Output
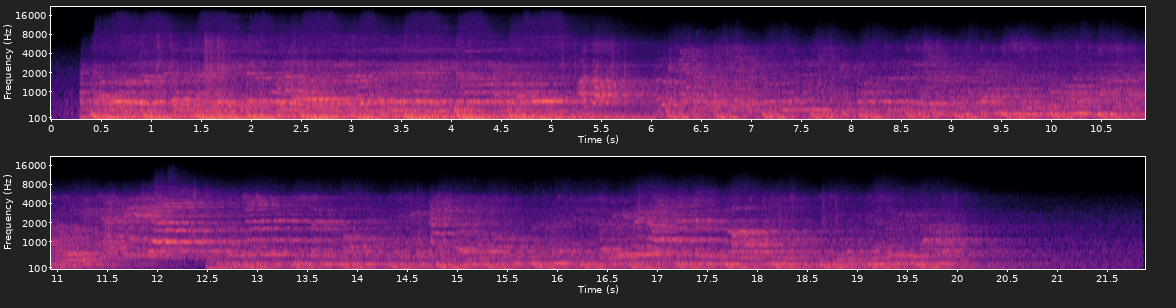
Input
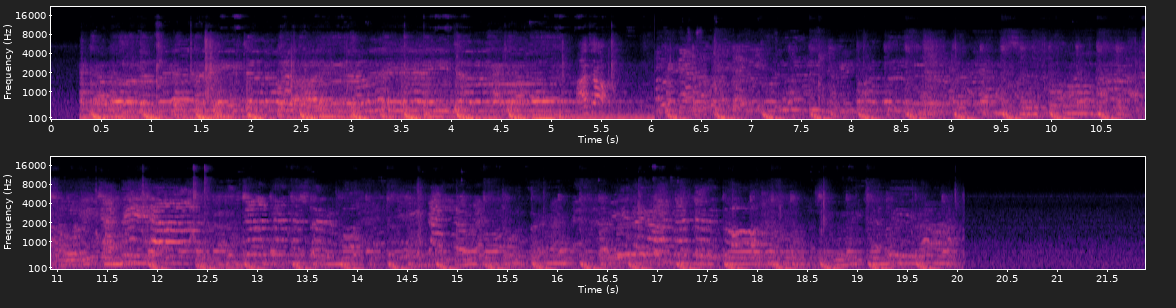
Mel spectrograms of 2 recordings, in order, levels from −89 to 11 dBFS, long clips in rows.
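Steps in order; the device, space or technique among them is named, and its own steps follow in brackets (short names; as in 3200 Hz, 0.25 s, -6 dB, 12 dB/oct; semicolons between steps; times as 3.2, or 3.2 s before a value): 11.46–12.5 HPF 480 Hz 24 dB/oct; loudspeakers at several distances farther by 22 m -9 dB, 43 m -2 dB; cassette deck with a dynamic noise filter (white noise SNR 22 dB; low-pass opened by the level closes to 1900 Hz, open at -19 dBFS); Schroeder reverb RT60 3.5 s, combs from 28 ms, DRR 6 dB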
